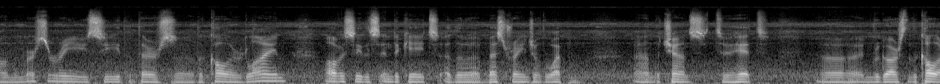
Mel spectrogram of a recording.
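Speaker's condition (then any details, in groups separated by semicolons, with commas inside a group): No condition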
